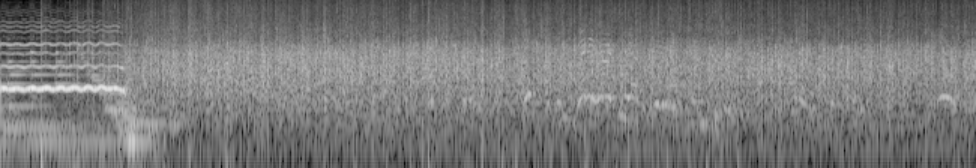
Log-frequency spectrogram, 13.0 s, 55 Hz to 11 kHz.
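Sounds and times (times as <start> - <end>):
singer holding note with vibrato: 0.0 - 2.3
musical accompaniment: 0.0 - 3.4
audience applause: 0.5 - 13.0.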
